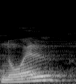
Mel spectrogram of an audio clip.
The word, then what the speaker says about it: Noël: But let's suppose I want to pronounce O separately and E separately. So I'm going to add a trimmer on E. So by seeing the trimmer, I will know that, okay, here I need to pronounce O separately and E separately. So here I will say no L.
